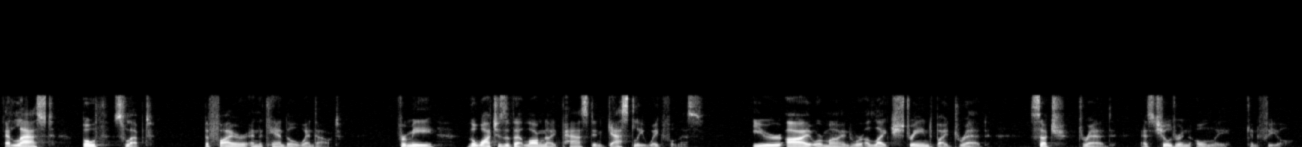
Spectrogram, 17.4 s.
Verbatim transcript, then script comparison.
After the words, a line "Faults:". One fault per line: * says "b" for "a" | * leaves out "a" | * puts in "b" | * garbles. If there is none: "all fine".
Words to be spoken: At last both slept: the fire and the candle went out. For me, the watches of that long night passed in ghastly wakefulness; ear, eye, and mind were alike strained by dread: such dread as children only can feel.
At last both slept: the fire and the candle went out. For me, the watches of that long night passed in ghastly wakefulness; ear, eye, or mind were alike strained by dread: such dread as children only can feel.
Faults:
* says "or" for "and"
